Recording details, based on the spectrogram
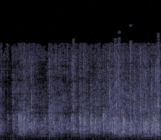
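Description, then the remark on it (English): A crowd applauds steadily, a dense wash of many hands clapping at an even, moderate loudness that holds without pause throughout. “thank you for the applause.”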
